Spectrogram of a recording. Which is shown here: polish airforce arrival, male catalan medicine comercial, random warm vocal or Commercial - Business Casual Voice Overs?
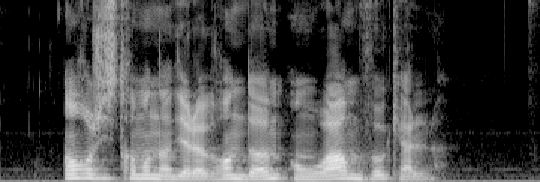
random warm vocal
